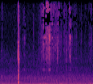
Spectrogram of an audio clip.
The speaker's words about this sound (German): Also hier befindet sich so eine Art Schlüsselsäckchen, das sieht aus wie handgeklöppelt. Münzen. Münzen.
